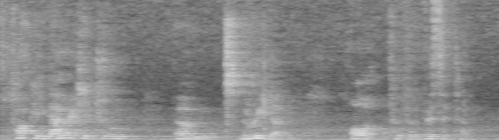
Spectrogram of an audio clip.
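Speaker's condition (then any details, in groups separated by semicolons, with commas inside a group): No condition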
